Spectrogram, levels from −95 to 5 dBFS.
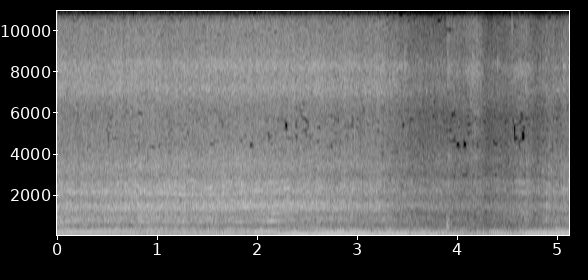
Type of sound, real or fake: real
